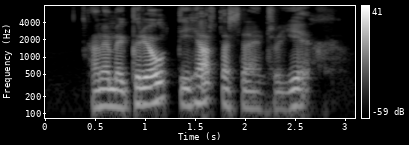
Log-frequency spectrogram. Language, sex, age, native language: Icelandic, male, 12, Icelandic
